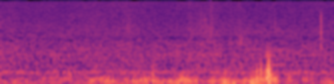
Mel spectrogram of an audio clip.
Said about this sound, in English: Plenty of bees on the ground.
